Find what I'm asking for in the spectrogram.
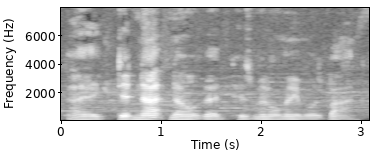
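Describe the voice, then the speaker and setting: A man's voice: on the low side, steady tone, measured pace, soft background music. A man answering questions as a podcast guest in casual, plain-spoken, brief replies.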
